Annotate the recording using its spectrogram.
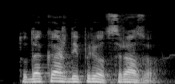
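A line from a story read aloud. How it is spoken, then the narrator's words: Mocking reply. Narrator (Russian): ответил мрак насмешливо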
